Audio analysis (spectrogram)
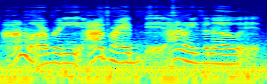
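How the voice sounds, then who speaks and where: A woman's voice: low voice, lively intonation, a little fast, a bit bright. A woman vlogging casually about her new nail salon, candid and rambling, from Pennsylvania. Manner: candid, rambling, uses y'all and like a lot. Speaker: nail tech and salon owner. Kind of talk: casual vlog chat. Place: in a car. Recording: car and street noise behind.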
